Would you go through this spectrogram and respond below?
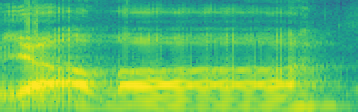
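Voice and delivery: slow, stretched Ya Allah; drawn-out exclamation. Real, not acted. Host reacting to the viral clip, slow stretched disbelief. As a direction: draw it out, shaking your head.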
